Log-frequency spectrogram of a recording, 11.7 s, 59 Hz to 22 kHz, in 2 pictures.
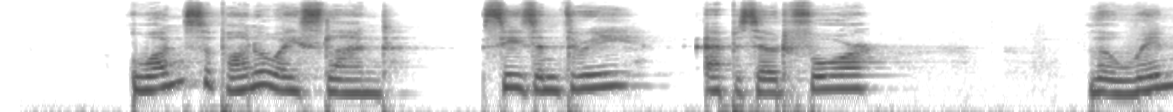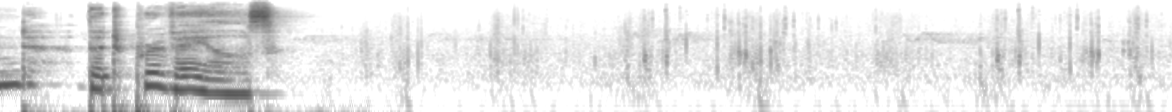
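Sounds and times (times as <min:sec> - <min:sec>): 
speech: 0:00.7 - 0:04.5, 0:05.4 - 0:07.3
footsteps of people on a long walk: 0:04.8 - 0:05.9, 0:07.1 - 0:11.7.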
